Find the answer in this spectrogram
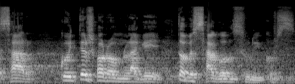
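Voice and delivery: soft, low, shy and sheepish, almost under the breath. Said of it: "ছাগল চোর আস্তে কইরা কয়".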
